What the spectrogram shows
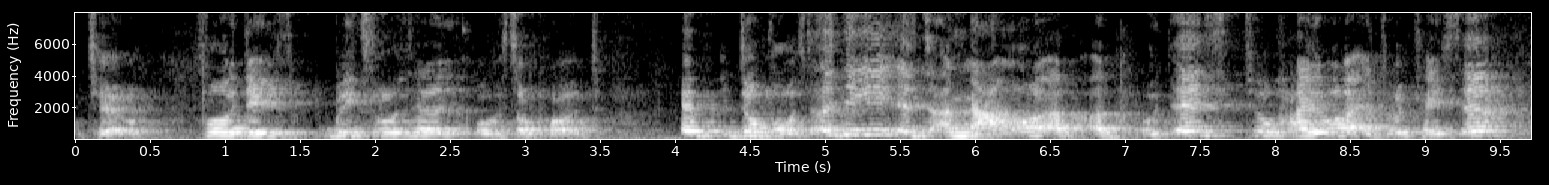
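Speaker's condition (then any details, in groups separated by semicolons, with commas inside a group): Cerebral palsy; phone speech misunderstood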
